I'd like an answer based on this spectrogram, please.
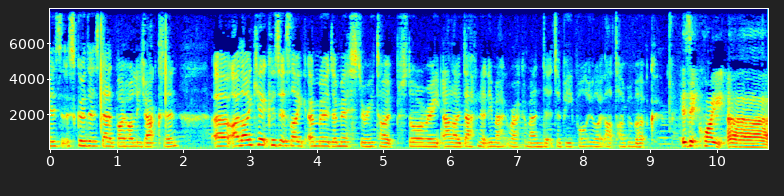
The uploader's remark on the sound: In this episode, we host a collection of guests who attended the St Cyres Open Evening. Please excuse the background rock and roll from the music department next door to our school library.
